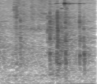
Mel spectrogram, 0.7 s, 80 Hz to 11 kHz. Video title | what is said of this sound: Saigo Defense Ronin AEG - Bringing It Home Ep. 60 | the dust cover when I shake it because it's just solid it is absolutely solid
